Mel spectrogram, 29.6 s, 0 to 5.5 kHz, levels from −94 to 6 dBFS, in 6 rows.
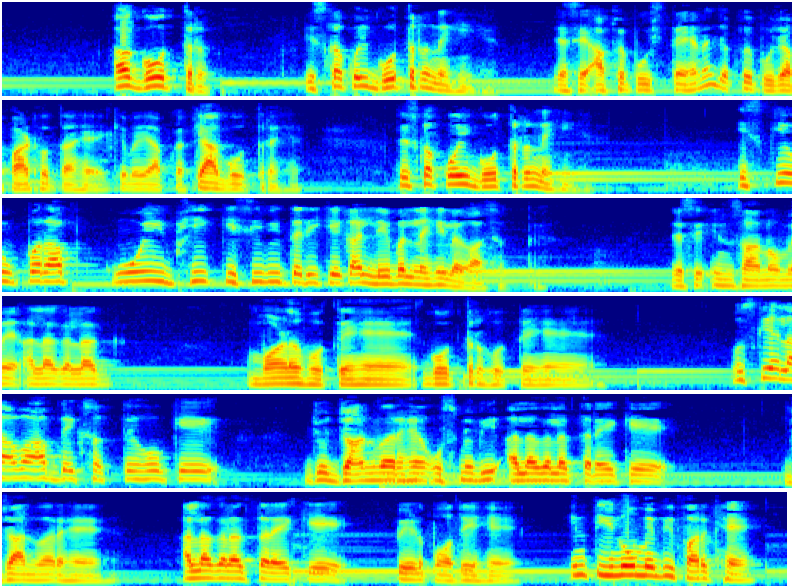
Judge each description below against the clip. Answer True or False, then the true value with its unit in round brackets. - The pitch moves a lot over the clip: True (7.7 semitones)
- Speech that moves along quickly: False (170 wpm)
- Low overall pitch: True (130 Hz)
